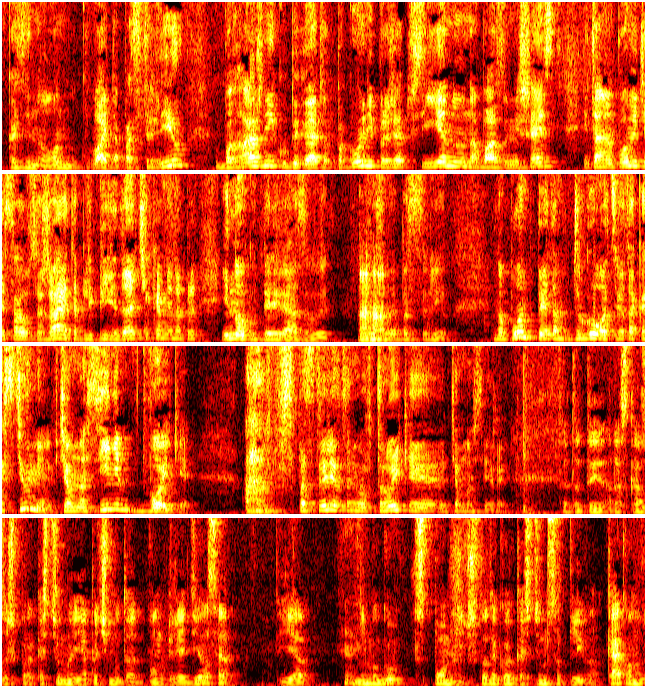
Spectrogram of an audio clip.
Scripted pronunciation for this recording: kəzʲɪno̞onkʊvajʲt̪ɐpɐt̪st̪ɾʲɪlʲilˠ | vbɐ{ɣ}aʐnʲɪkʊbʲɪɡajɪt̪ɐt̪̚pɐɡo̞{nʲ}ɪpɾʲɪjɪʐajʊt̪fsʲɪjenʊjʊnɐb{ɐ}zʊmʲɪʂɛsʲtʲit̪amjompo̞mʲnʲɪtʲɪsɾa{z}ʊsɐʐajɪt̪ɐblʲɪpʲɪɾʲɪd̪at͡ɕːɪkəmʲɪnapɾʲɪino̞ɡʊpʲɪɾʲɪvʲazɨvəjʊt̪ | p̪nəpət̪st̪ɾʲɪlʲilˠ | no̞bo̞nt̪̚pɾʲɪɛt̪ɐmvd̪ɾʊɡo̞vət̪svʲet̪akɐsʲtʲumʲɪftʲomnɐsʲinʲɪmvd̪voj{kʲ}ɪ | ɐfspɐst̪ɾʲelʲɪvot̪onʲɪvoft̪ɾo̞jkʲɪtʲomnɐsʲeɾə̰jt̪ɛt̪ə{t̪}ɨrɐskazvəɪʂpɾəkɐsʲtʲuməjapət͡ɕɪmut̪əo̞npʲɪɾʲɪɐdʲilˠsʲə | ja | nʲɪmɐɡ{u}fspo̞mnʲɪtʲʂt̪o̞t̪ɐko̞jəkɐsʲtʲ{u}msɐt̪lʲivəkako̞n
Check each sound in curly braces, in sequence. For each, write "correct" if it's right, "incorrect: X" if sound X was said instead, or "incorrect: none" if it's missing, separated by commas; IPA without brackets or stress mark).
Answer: correct, correct, incorrect: a, correct, correct, correct, correct, correct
